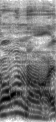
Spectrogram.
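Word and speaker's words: Wernher: Werner. It actually starts with a W, but the way that they pronounce it.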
